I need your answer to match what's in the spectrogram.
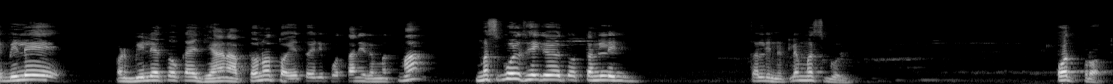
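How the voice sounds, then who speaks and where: A man's voice: high-pitched, darkish tone. A man teaching young pupils, reading a story aloud, restating each line in simpler words and checking in with his listeners. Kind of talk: reading and explaining a school lesson. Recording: dull lo-fi sound.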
